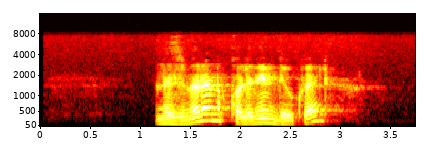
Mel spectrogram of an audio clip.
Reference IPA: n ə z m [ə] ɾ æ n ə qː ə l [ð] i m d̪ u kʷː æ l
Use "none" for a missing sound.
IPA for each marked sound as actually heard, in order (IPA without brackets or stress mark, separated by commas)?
ə, ð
